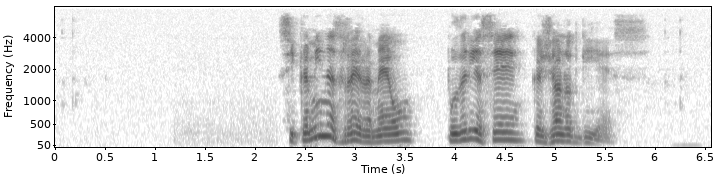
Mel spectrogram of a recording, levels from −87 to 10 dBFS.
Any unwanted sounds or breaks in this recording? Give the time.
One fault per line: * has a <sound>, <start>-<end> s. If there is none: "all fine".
all fine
